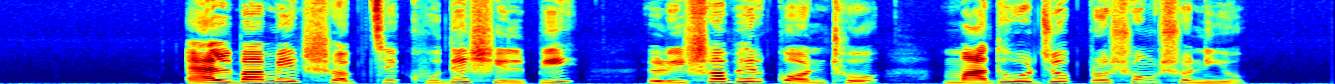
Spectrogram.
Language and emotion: Bengali, neutral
